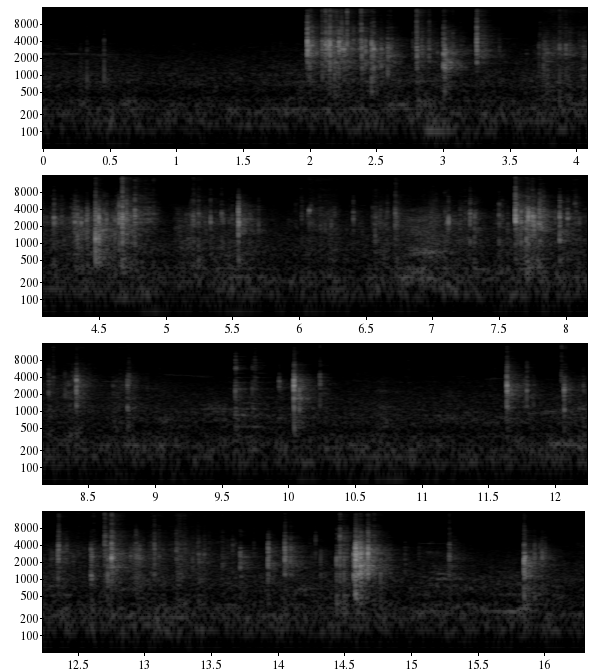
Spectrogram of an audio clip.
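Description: Broken slate pencil sticks clinking and clattering against one another and a steel plate as wet hands scoop, stir and let them fall. It is an irregular run of sharp clicks that starts about two seconds in.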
